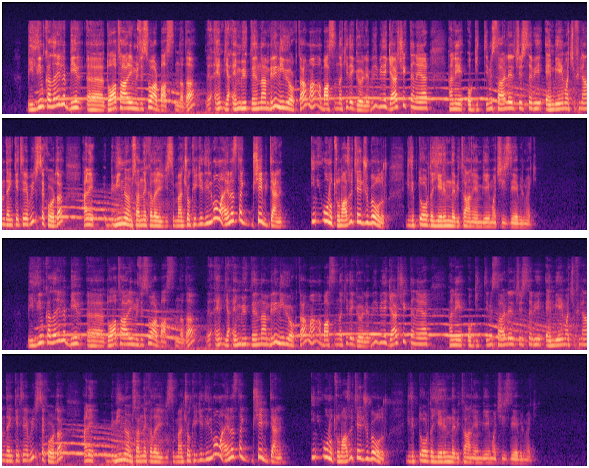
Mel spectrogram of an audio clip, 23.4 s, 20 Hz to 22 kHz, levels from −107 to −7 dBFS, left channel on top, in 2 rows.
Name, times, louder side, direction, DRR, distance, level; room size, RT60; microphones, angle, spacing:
voice 1, 0.5-17.3 17.9-22.3, left 5 dB, 65° left, 0.6 m, -24 dB
sound 1, 0.6-15.6, equal, 25° right, 6.6 m, -33 dB
21.0 x 9.2 x 2.7 m
head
